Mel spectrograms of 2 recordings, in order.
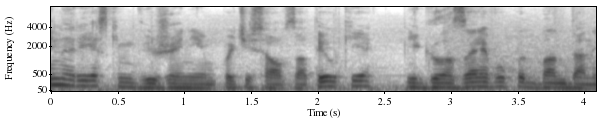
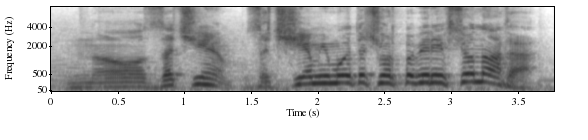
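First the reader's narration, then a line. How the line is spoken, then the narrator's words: Shouting. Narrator (Russian): выкрикнул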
